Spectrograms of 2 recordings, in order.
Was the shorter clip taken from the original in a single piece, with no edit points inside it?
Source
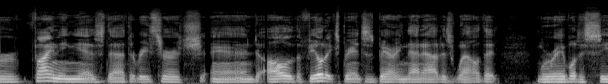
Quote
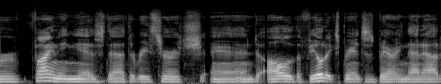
yes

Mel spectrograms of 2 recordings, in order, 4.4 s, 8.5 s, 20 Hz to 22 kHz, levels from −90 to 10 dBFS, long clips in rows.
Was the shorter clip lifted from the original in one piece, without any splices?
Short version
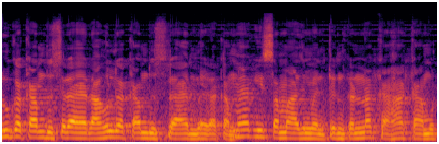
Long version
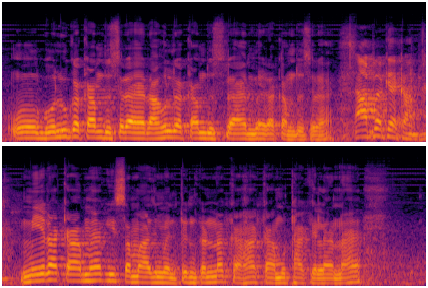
no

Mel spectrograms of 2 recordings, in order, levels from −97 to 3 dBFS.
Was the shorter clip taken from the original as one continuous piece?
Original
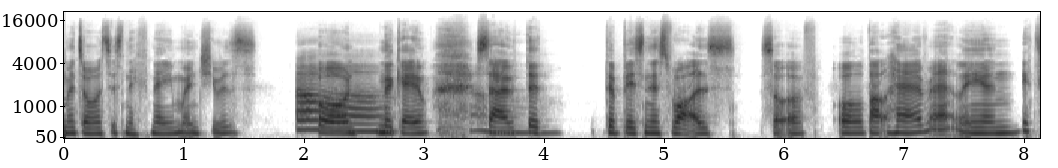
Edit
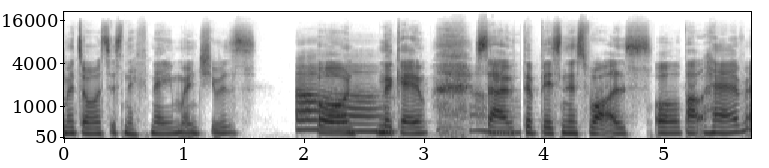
no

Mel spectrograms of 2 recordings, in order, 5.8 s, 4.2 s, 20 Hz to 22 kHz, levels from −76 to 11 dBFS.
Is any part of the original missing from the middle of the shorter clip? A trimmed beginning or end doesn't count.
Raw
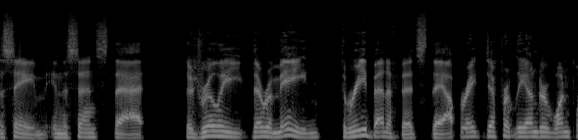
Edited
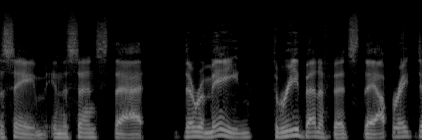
yes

